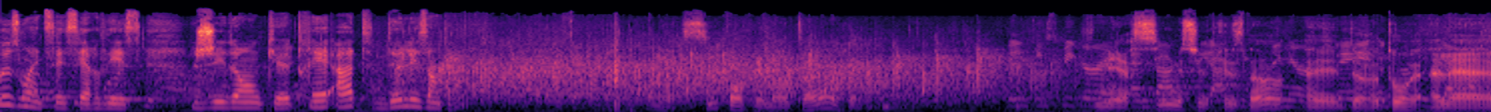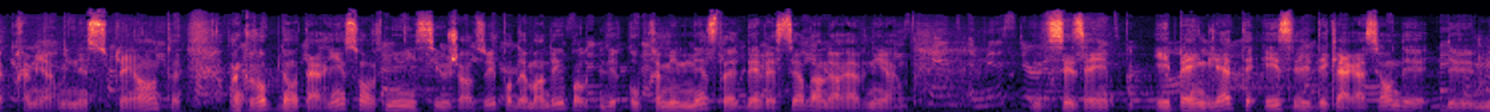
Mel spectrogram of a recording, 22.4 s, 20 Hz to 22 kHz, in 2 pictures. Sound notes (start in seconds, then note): 5.5 applause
